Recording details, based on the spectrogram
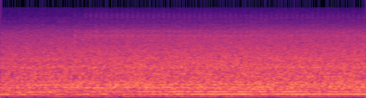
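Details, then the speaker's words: DIY Arduino-controlled shop air cleaner fan switched from low to high speed via relays: steady, even whooshing hum with constant low tone, no rattle or wobble; normal high-speed fan running. "so that's a pretty quiet hum that's clearly low-speed now I'll press the up which would be high-speed and there goes [Music]"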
